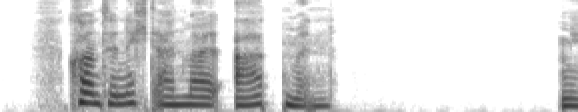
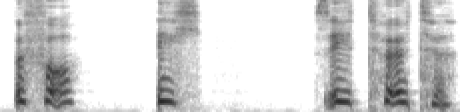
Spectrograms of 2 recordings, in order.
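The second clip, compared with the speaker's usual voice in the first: high, louder strangled plea; choked woman's voice; 7 semitones higher, 3 dB louder than usual. A narrator's reading. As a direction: force it out through a choked throat. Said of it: "die erstickte Stimme einer Frau".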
